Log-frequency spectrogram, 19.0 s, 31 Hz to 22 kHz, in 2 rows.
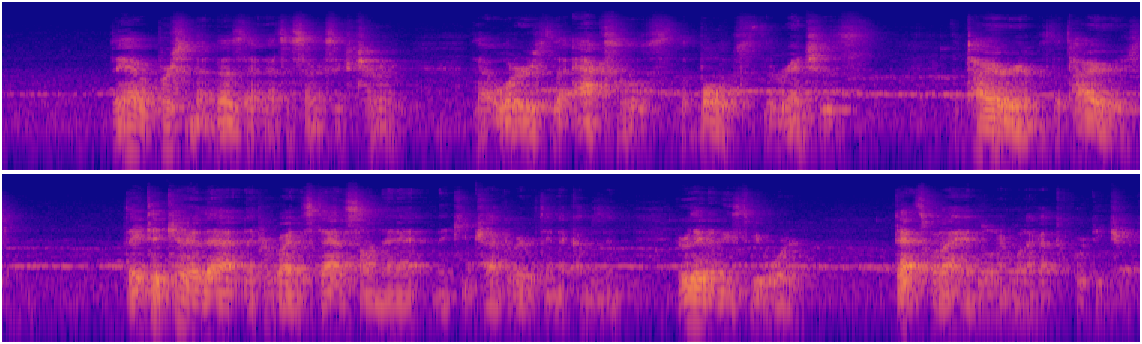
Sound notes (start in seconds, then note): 3.9 laughs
